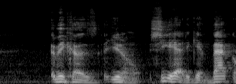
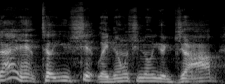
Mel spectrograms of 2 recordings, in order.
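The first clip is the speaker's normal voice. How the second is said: scolding the driver, raised pitch; angry retort; 8 semitones higher, 3 dB louder, faster than usual. Retold or imitated. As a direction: let her have it, fed up. Telling off the driver.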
